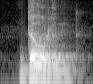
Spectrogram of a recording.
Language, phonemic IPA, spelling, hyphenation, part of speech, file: Dutch, /ˈdoːlə(n)/, dolen, do‧len, verb, Nl-dolen.ogg
- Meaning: to wander, to roam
